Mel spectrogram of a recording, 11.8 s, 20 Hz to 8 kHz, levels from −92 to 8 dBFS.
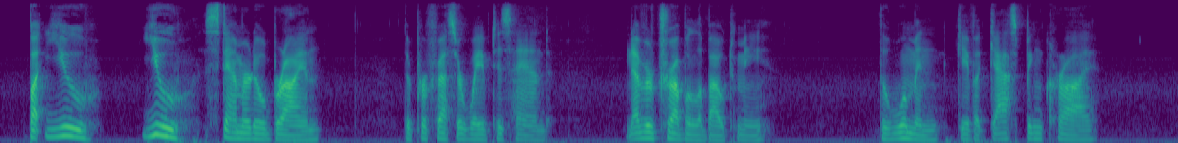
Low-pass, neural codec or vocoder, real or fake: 7.2 kHz; none; real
